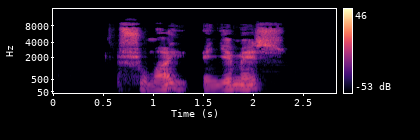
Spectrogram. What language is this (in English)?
Aragonese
